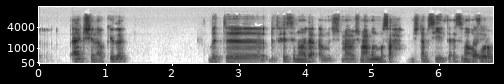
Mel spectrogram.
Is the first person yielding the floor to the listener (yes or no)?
yes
